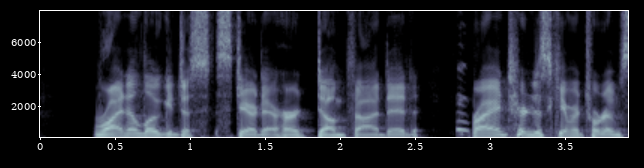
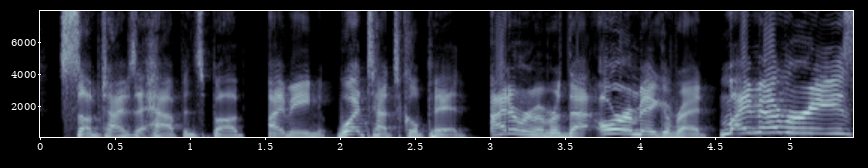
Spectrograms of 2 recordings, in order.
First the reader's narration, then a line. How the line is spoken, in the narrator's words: Logan cried out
